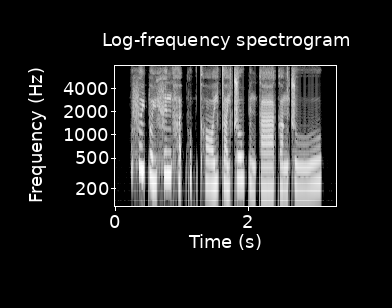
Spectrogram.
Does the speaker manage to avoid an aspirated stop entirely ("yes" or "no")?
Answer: no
